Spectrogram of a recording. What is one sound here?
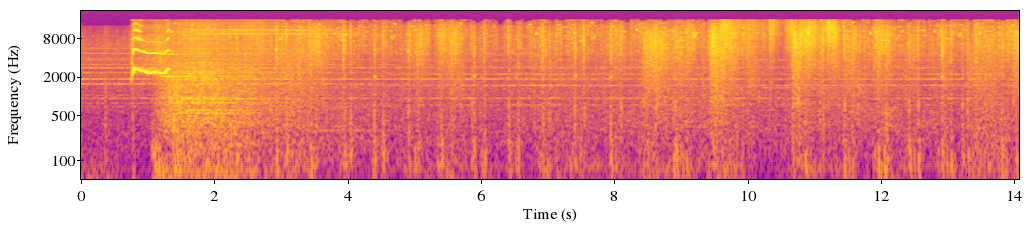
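Hooves clop rapidly on stone as a horse gallops.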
